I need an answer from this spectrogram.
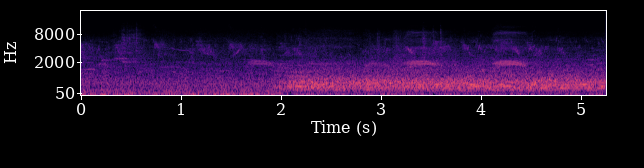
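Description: Birds chirping and calling over a steady background noise, which grows louder and denser about two seconds in.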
